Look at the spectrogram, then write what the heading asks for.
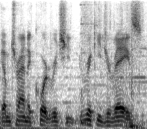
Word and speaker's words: Ricky Gervais: Like, it's not like I'm trying to court Ricky Gervais. Richie Gervais, that's just a Terrible mispronunciation.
